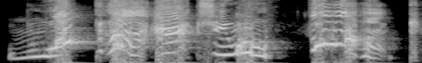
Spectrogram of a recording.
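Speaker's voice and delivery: slow, loud laughing disbelief; shocked shout. Real, not acted. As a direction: yell it in stunned disbelief. Outraged reaction to own story.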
